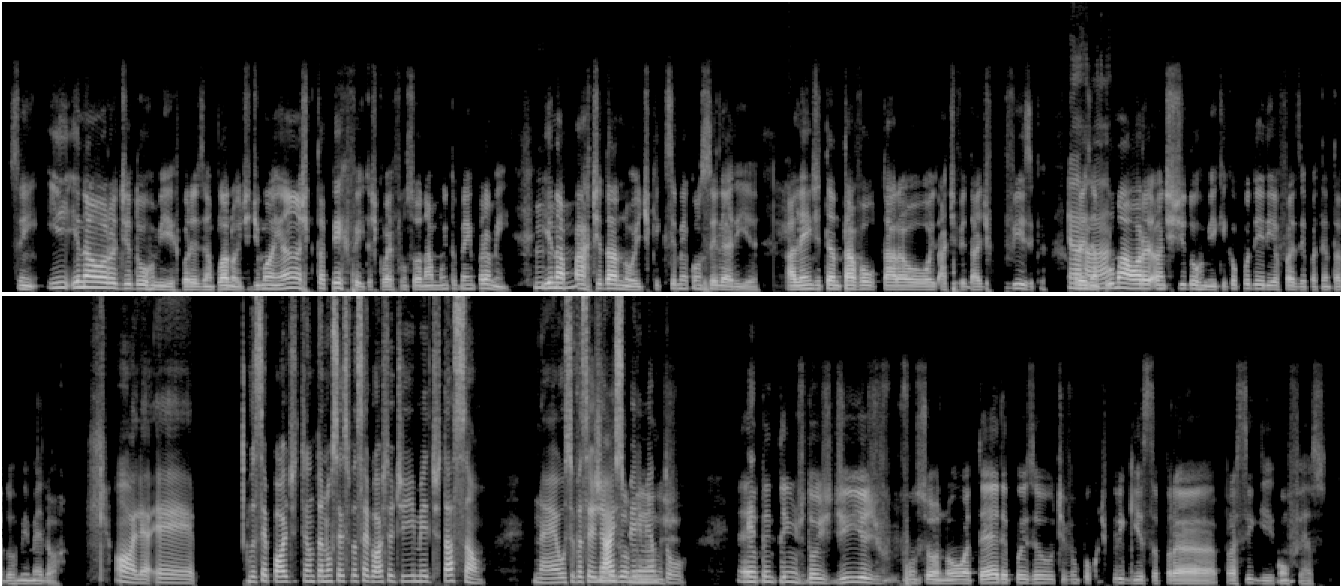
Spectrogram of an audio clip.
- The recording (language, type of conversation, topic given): Portuguese, advice, Como posso criar um ritual breve para reduzir o estresse físico diário?
- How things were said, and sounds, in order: none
